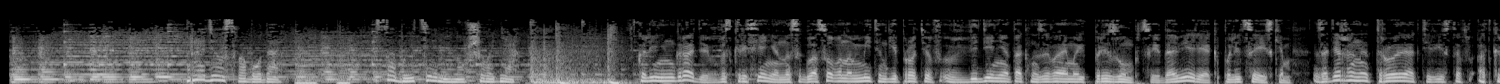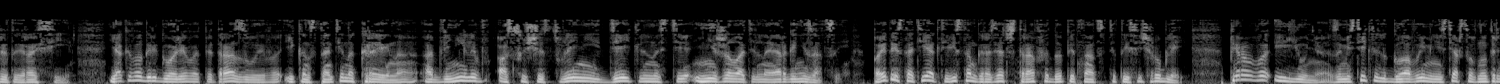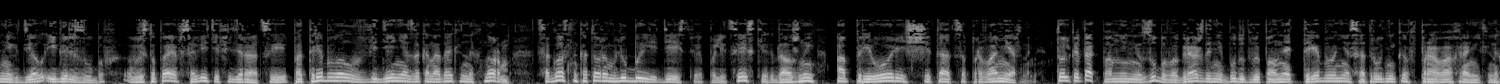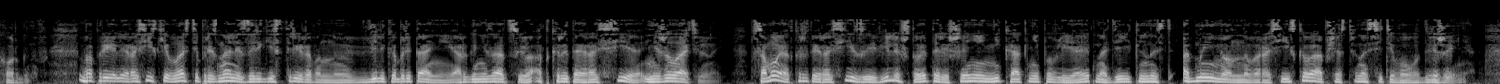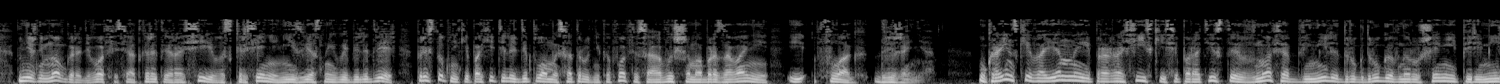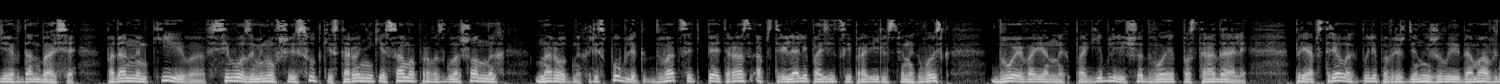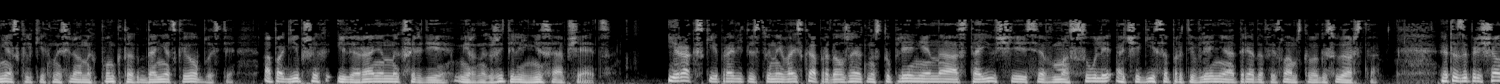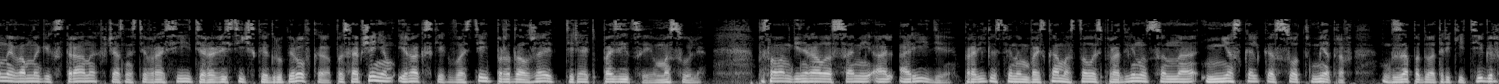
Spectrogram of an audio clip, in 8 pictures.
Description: Новости Радио Свобода: итоговый выпуск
